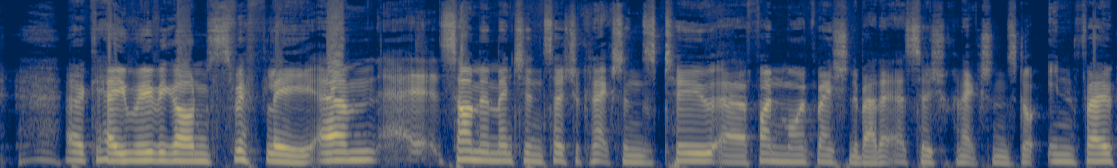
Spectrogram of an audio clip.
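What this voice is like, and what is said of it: Manchester English accent. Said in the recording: “is from Manchester, right? ... Can you tell by my accent?”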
